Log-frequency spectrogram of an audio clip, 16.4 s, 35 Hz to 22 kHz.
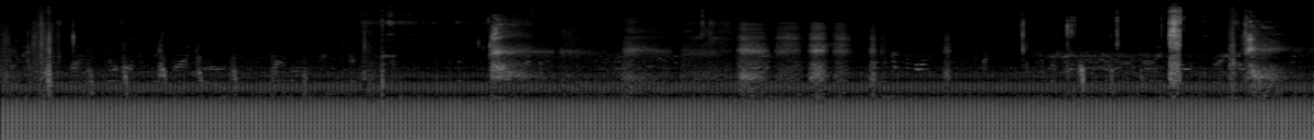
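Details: Person awake at 5 a.m. who felt a nose tickle, in a sneezing fit, deliberately holding sneezes in: several brief, muffled stifled sneeze bursts with held-in gasps over a steady electrical hum.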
